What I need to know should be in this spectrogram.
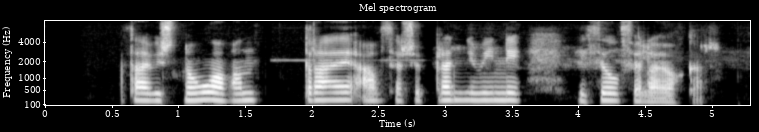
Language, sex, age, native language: Icelandic, female, 30-39, Icelandic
